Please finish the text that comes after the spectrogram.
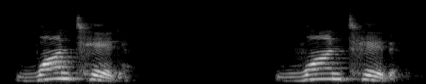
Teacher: see the base verb is want want ends with a t want ends with a t so the e d ending is pronounced id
